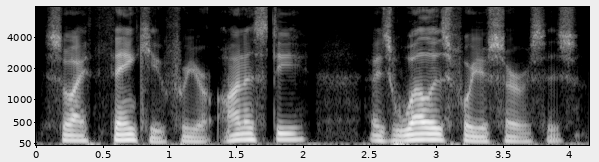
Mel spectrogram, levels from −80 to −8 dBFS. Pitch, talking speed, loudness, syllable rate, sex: 105 Hz, 190 wpm, -20 LUFS, 4.8 syllables/s, male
